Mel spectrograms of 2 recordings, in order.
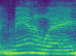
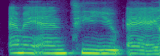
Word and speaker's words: Mantua: historical society which is spelled m-a-n-t-u-a like mantua um and they say that it's named after a city in italy but i think they actually pronounce it in italy mantua i could be wrong about that but it's really just a local thing that only the locals really know that it's pronounced man away and you almost feel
